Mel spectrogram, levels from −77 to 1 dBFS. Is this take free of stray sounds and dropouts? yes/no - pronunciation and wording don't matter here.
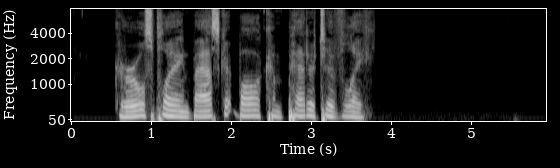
yes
